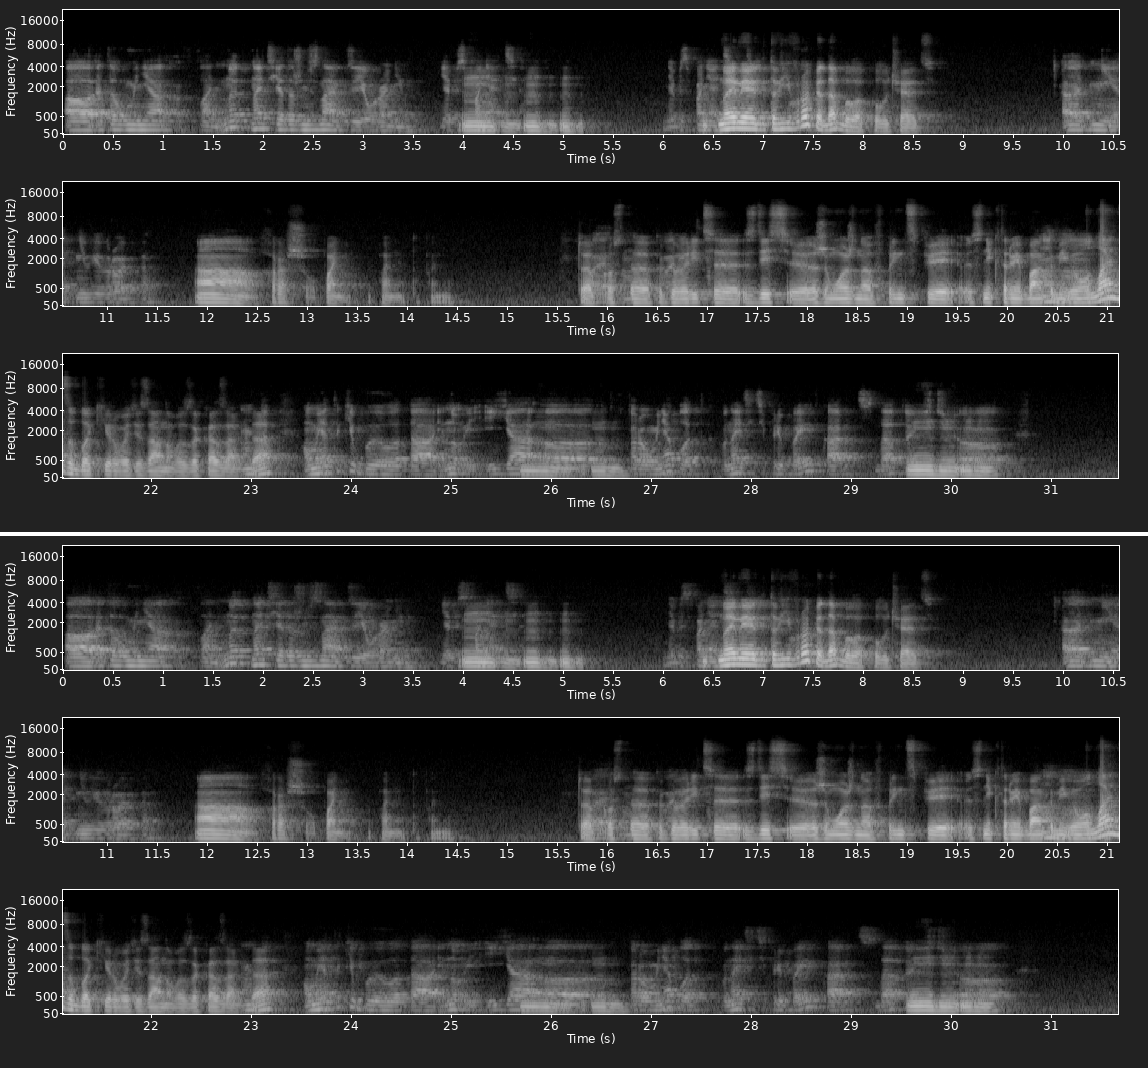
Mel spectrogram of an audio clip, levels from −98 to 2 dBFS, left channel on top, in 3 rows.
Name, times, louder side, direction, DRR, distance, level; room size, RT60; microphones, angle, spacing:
voice 1, 0.0-3.5 3.8-4.7 6.0-6.6 6.9-7.0 7.2-7.5 10.0-11.5 15.8-16.8 20.3-20.9 22.9-23.2 23.5-27.4 27.7-30.8, left 1 dB, 60° left, 1 dB, 2.9 m, -42 dB
voice 2, 4.0-5.2 6.6-8.5 11.9-13.4 13.7-14.0 14.2-14.4 15.7-23.2 25.7-26.7 29.5-30.4, left 1 dB, 10° left, 5 dB, 0.4 m, -31 dB
17.5 x 13.0 x 3.8 m, 0.86 s
head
